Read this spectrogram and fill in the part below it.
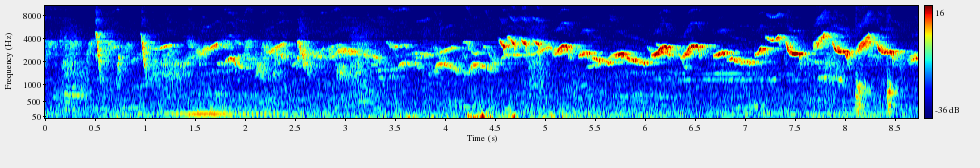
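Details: Chinese hwamei ('mơ' type) in captivity, owned by an artisan, pouring out a long varied song of quick whistled notes and slurred phrases that climb and dip, dense and continuous over nearly nine seconds.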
